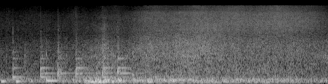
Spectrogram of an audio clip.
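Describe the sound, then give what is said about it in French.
Waves crash against the coast in a loud, continuous roar of surf that swells early and then washes on steadily, with a few brief higher tones near the start and no one speaking. “Si j'étais un son, je choisirais le bruit des vagues qui éclatent sur la côte ou sur la coque d'un bateau.”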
